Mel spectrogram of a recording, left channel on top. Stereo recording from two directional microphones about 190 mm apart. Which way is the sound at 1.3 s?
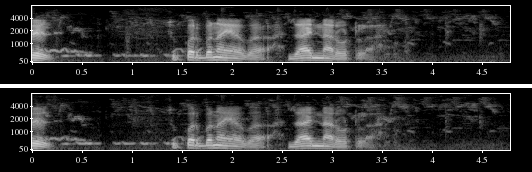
5° right (ahead or behind).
